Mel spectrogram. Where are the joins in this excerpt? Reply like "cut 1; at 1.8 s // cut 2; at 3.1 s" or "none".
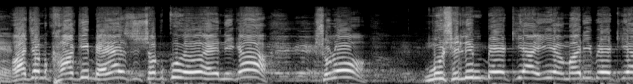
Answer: none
